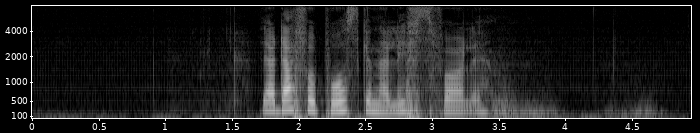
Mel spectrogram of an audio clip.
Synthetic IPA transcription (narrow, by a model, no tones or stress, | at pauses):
ʋiæːɖæfɔpʰoːskənæːɭɪfsfɑːɭɪ̰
